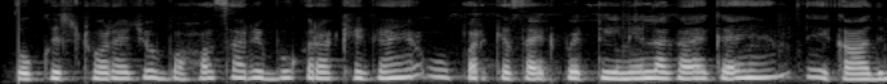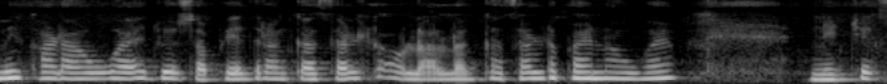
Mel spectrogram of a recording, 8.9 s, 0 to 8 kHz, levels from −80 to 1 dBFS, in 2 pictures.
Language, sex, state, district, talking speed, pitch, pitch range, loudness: Hindi, male, Maharashtra, Pune, 250 wpm, 220 Hz, 205-230 Hz, -25 LUFS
